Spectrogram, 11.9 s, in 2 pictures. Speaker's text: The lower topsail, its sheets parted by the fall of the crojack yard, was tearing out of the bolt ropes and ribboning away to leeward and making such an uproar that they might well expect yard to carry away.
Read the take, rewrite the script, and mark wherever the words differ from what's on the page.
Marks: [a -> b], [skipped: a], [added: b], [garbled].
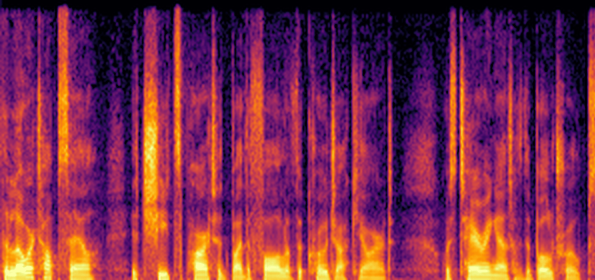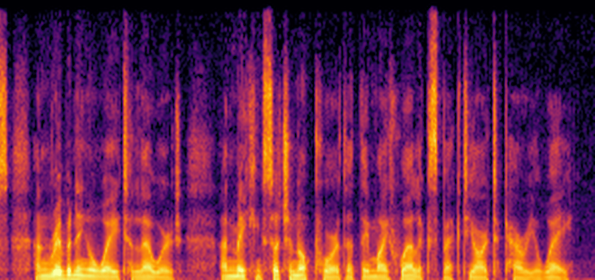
The lower topsail, its sheets parted by the fall of the crojack yard, was tearing out of the bolt ropes and ribboning away to leeward and making such an uproar that they might well expect yard to carry away.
